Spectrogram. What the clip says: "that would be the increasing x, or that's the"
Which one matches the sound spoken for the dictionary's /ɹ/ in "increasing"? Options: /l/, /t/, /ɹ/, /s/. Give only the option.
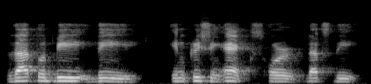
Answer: /ɹ/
